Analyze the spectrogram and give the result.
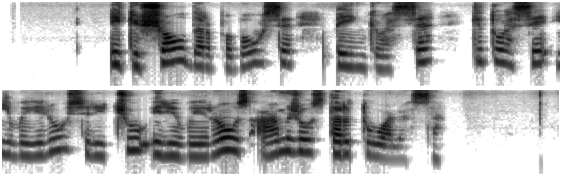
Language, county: Lithuanian, Kaunas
